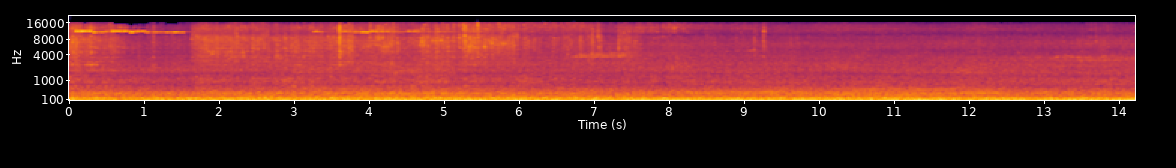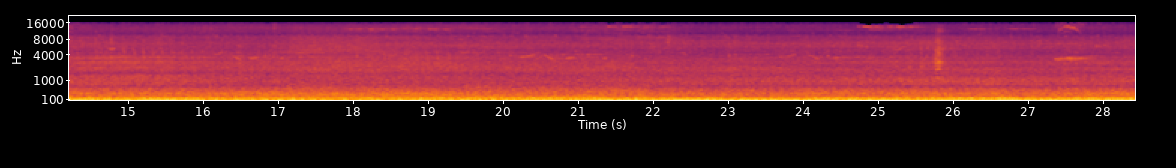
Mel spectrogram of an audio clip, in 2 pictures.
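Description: Low steady rumble of road vehicle engines, with motorcycles riding over the level-crossing tracks in the first few seconds.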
